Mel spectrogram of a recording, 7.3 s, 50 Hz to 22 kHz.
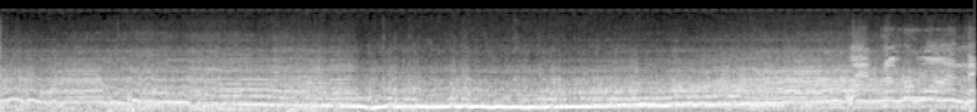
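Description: Bobby Rahal's Indy race car screams along from an onboard nose position at the 1993 Detroit Grand Prix, its engine droning loud and constant as the pitch dips and climbs again through a corner, with a broadcast voice faintly underneath.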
